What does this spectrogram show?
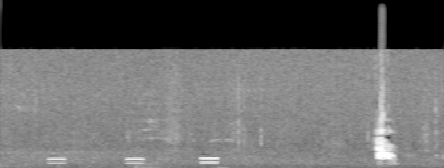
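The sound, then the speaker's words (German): Three short mobile phone keypad tones beep at a steady, unhurried pace as someone dials the fire brigade, each a clean dual-pitched blip, followed by a brief harsher squawk near the end over a quiet background. “Ich musste die Feuerwehr anrufen.”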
